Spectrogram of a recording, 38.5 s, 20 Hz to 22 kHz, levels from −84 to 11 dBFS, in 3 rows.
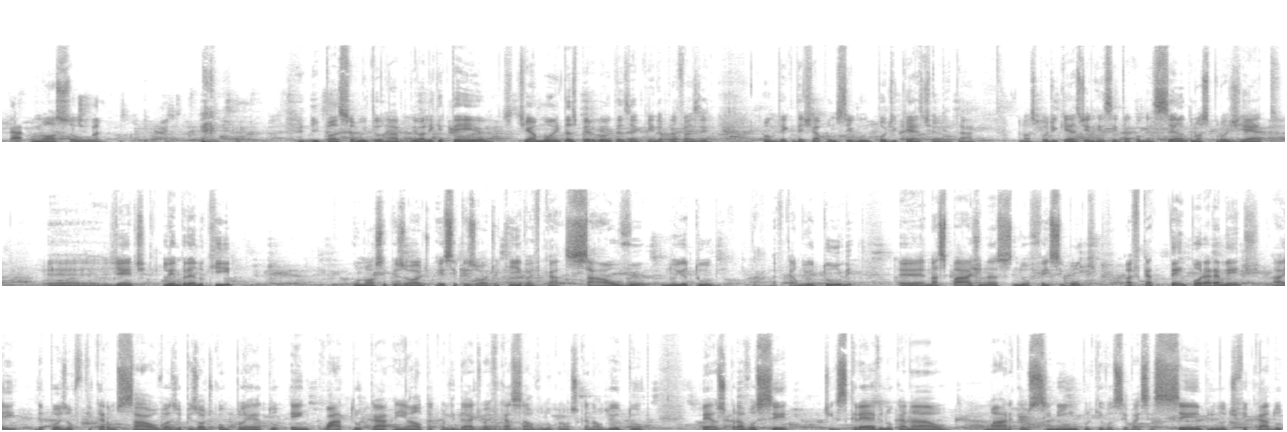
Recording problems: background chatter; noticeable; throughout; 4 voices, 10 dB below the speech

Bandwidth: 15 kHz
